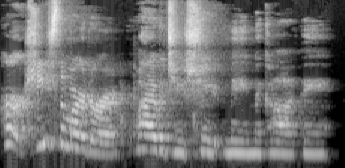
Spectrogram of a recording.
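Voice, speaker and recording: High, distant, melodramatic mystery sister, played by a woman. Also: expressive, fairly bright tone. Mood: pleading. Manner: dramatic, halting, pleading and exasperated. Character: two squabbling sisters in a murder mystery, exasperated, melodramatic. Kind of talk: improvised comic radio play. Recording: roomy echo, off the mic.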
